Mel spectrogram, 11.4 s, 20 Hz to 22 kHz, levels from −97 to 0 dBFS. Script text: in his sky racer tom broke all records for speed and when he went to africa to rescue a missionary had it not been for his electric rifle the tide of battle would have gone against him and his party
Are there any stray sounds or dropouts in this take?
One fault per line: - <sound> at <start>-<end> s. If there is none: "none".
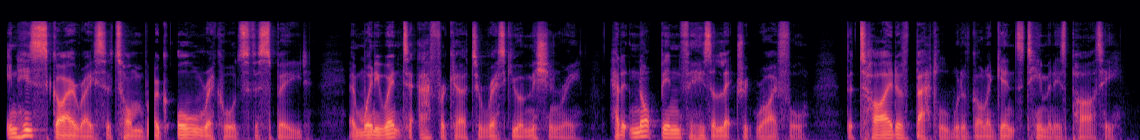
- dropout at 1.5-1.6 s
